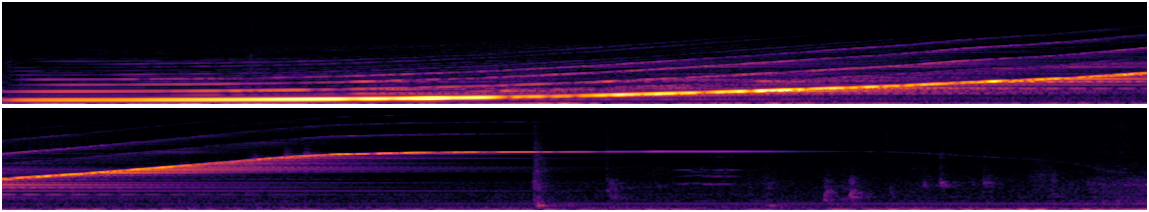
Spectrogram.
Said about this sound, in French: Et donc, je vais faire donc un glissando de la note la plus grave du clavier jusqu'à la note la plus aiguë. Alors, là en fait, ce qu'on entend, c'est le petit commutateur qui permet de passer du ruban au clavier.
